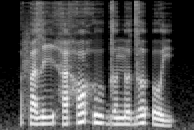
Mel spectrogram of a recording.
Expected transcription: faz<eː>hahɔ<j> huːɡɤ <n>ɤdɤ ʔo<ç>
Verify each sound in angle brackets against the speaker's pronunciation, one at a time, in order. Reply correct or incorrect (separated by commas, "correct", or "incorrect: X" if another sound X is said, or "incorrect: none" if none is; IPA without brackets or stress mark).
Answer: incorrect: iː, incorrect: none, correct, incorrect: j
